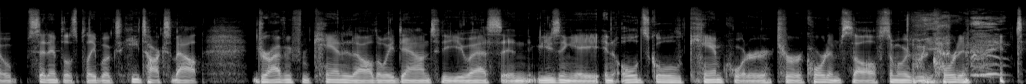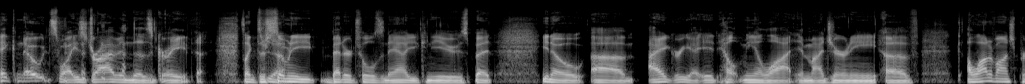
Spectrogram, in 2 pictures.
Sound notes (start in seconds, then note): 10.6 laugh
